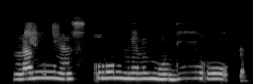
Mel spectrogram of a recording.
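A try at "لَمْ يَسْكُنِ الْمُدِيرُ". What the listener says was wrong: Kuenya jangan dipanjangin teh. Lam yashkunil mudiru.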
